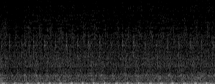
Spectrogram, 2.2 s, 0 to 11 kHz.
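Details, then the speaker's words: Yamaha Mio Fino 125 scooter: quick, even clatter of about twelve ticks a second over idle, louder as rpm rises and worse when hot after a long ride; valve clearance too loose, valves need adjusting. "Tapi saat naik RPM dia terdengar lebih nyaring suara berisiknya gitu"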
